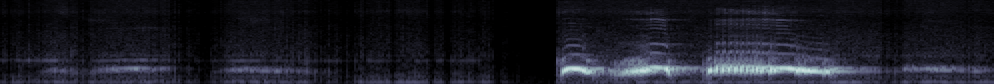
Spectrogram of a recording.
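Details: Spotted dove kept as a pet: faint, gentle coos, then a loud burst of throaty stuttering notes swelling into a long, rich coo that trails off softly.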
